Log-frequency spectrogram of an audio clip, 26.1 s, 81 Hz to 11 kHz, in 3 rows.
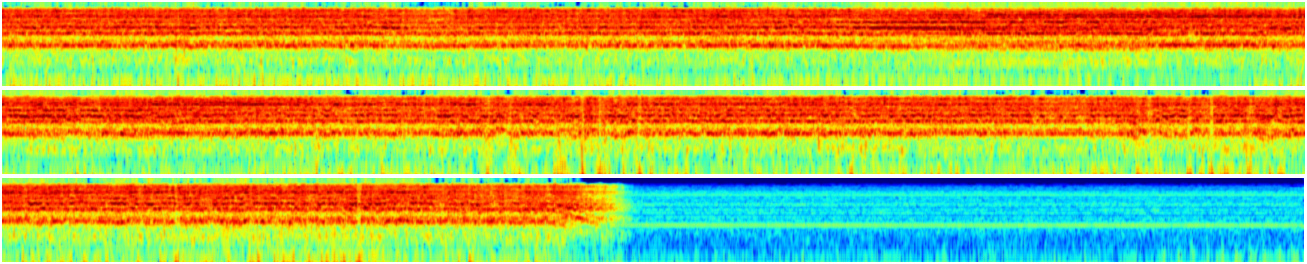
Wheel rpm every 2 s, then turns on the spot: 230, 230, 230, 210, 220, 230, 230, 230, 220, 230, 150, 0, 0.
none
